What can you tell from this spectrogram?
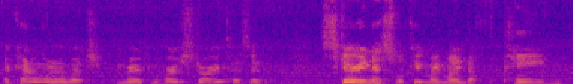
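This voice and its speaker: A young woman speaks in a fairly high voice, chatting casually. She retells moments dramatically and quotes dialogue as she goes. The amateur home recording has clearly audible noise. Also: steady tone, brisk, dark tone, poor audio. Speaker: patient recovering from wisdom tooth extraction. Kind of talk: casual chat.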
